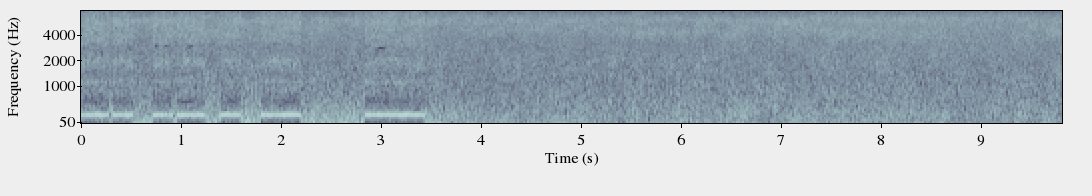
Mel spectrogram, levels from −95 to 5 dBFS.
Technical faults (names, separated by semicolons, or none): sound dropped by the voice detector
